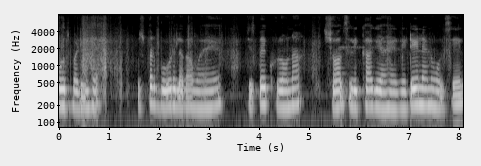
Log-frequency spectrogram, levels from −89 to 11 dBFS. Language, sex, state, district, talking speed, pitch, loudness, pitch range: Hindi, female, Punjab, Pathankot, 150 wpm, 185 Hz, -16 LUFS, 180-195 Hz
